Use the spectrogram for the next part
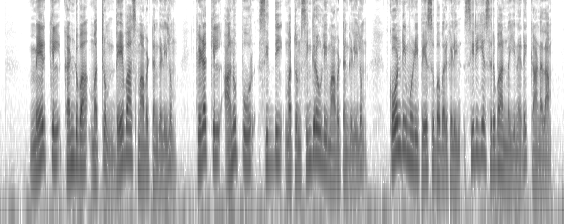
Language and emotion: Tamil, neutral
